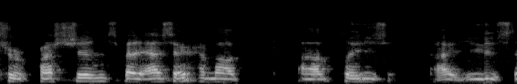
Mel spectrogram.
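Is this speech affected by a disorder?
Yes: head and neck cancer.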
